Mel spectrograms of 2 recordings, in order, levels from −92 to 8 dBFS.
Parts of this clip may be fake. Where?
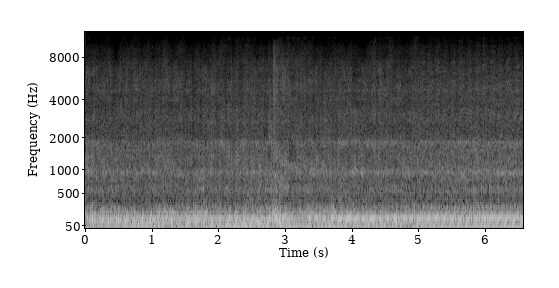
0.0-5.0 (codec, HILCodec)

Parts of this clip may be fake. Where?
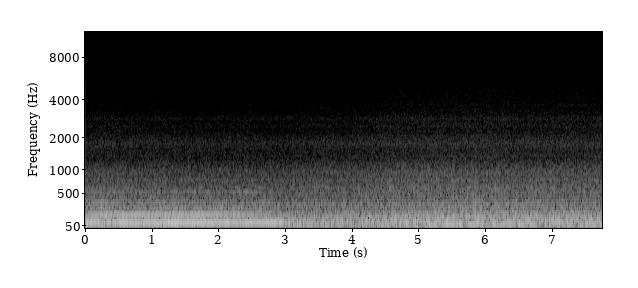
5.4-6.4 (vocoder, Vocos)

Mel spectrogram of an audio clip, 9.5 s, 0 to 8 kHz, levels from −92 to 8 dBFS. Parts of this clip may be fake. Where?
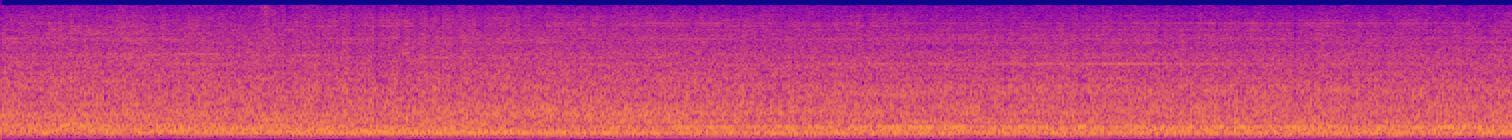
none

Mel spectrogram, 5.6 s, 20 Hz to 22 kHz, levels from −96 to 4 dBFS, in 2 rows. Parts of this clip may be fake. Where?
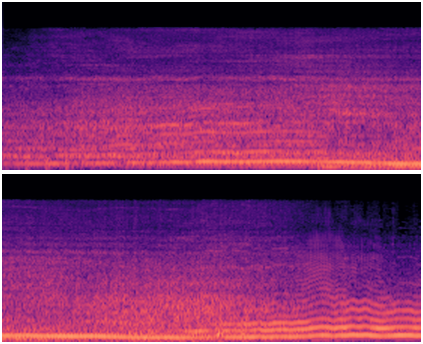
none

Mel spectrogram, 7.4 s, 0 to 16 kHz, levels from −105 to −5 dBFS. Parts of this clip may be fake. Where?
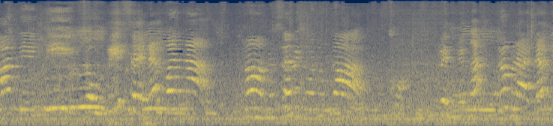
0.5-1.9 (autoencoder, DAC-VAE); 5.2-5.9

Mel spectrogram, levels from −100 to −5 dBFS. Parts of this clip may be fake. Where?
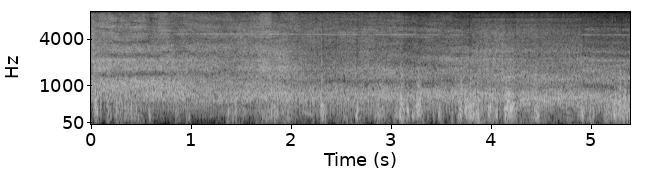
3.8-4.9 (autoencoder, DAC-VAE)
